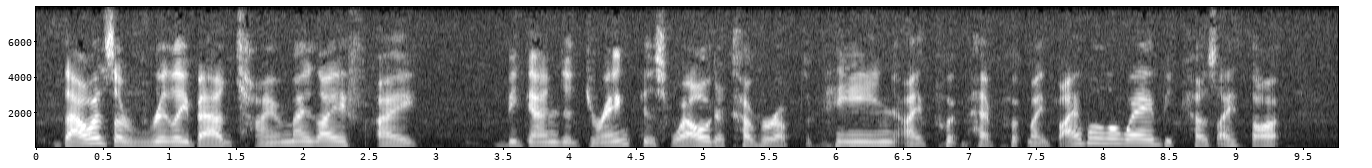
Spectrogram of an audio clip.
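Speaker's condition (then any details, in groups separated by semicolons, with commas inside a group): Cleft palate, severe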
